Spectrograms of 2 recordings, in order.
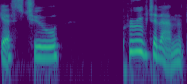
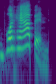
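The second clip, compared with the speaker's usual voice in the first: higher, louder retold bewilderment; acted-out confusion, pitched up; bewildered question; 8 semitones higher, 7 dB louder than usual. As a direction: ask it again with more alarm, acting it out. Acting confused waking from trance.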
